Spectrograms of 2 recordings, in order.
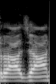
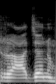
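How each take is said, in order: First: The second vowel is long, 'raajaan'. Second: The second vowel is short, 'raajan'. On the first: The speaker calls it wrong. "अगर ए से जा पे मात्रा लगा दोगे तो राजान हो जाएगा" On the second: The speaker calls it right. "जो कि राजान नाम नहीं राजन होता है"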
